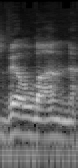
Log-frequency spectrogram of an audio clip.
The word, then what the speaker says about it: villain: i don't anyway villain they figured that that second syllable has an evol in it i can pronounce it that way but i think i more likely pronounce villan with an uh sound of schwa rather than an e but if anybody says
